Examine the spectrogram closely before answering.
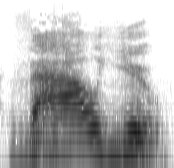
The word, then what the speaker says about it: value: sp please be specific value there's a strong l and then a hidden y thou you i value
